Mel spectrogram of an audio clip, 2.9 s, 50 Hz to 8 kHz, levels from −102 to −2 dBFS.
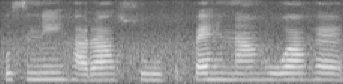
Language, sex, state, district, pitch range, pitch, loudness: Hindi, female, Haryana, Jhajjar, 220-230 Hz, 220 Hz, -18 LUFS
